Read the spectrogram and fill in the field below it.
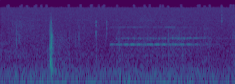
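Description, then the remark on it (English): A faint cell phone ring: a sharp click, then a steady electronic two-pitch tone that holds for about a second over quiet background noise, with no one speaking. “Put your cell phones on silent.”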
